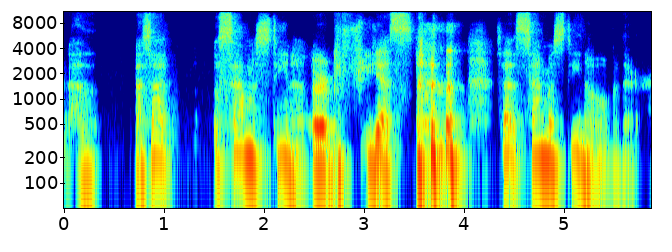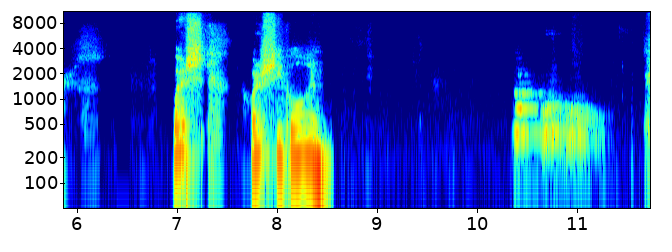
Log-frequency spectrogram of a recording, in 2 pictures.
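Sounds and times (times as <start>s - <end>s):
speech: 0.0s - 5.8s, 7.0s - 8.6s
laughter: 3.5s - 4.2s
dog barking: 10.4s - 11.3s.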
